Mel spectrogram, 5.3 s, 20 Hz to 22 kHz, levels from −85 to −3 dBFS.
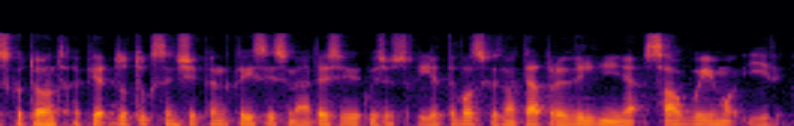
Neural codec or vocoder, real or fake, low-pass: codec, 16 kHz, 0.8 kbps, ZipCodec; fake; 7.2 kHz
